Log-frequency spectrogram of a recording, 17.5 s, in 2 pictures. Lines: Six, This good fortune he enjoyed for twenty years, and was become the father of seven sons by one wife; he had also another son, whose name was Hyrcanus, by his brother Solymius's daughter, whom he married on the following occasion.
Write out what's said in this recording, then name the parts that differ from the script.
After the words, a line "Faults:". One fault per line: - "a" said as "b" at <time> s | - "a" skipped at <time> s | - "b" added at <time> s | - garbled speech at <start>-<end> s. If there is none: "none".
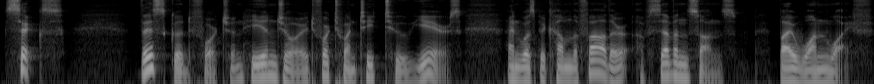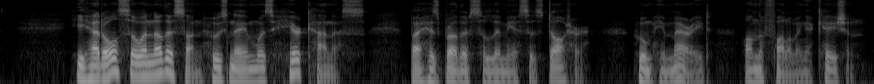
Six, This good fortune he enjoyed for twenty two years, and was become the father of seven sons by one wife; he had also another son, whose name was Hyrcanus, by his brother Solymius's daughter, whom he married on the following occasion.
Faults:
- "two" added at 3.8 s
